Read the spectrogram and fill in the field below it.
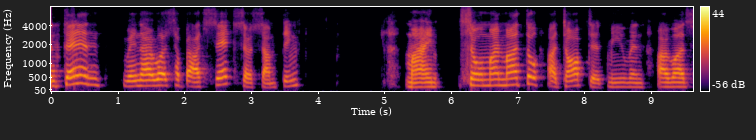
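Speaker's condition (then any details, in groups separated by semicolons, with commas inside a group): Cerebral palsy; speech affected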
